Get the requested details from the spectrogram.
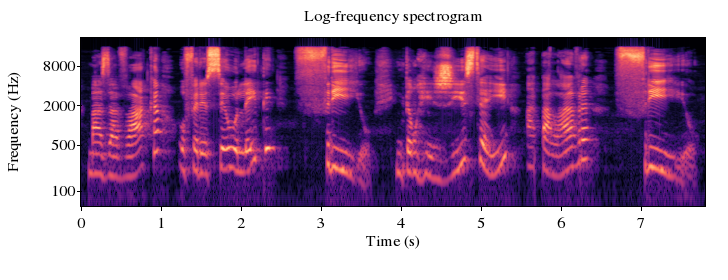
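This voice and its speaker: Speaking in a mid-range voice, this Brazilian Portuguese-accented woman teaches primary schoolers on television. She stretches words out syllable by syllable and puts questions to the children.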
